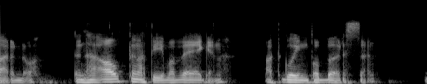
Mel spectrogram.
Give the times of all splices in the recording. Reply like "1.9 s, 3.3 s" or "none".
none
